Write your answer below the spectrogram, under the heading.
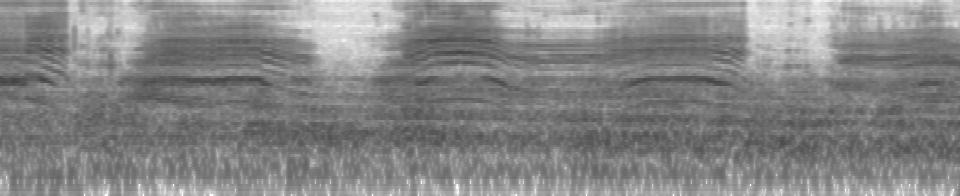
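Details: Several lynxes making weird, humanlike growling sounds: a series of four wailing, arched yowls, each swelling up and sliding down in pitch, over a constant rumbling background.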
